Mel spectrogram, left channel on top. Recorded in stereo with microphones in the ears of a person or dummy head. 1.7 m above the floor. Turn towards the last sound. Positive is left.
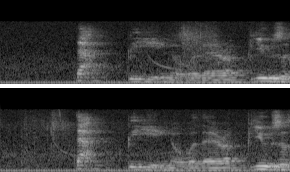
turn(degrees=-65)  # may be behind; listen again after turning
